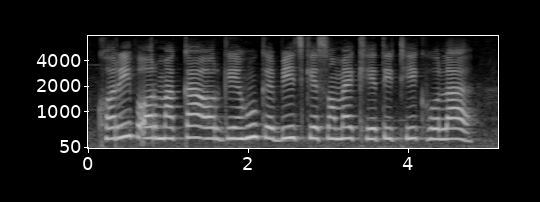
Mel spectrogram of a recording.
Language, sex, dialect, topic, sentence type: Bhojpuri, female, Southern / Standard, agriculture, question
